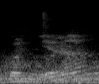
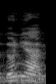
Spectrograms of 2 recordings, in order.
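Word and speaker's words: دنيا: Dunya. Dunya is an Ism Tabdeel. Is it? Yes, it is. Dunya. What does that mean? Talk about the dunya, right? Yeah. It rhymes with Fu'la.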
